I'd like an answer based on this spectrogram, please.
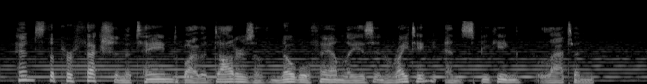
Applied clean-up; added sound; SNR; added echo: none; Bowed string instrument; 10 dB; none.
